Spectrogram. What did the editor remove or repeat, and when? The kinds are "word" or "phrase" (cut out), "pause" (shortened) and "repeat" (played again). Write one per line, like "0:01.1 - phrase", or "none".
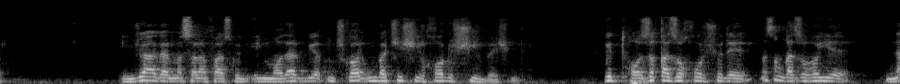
0:03.2 - word
0:03.6 - word
0:06.1 - word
